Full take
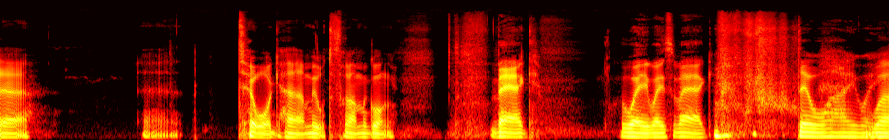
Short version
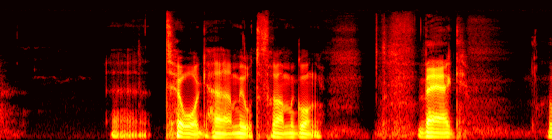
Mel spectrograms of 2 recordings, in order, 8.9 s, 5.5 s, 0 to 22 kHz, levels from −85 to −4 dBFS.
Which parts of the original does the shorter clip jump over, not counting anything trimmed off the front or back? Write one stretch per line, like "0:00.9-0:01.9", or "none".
0:01.8-0:02.3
